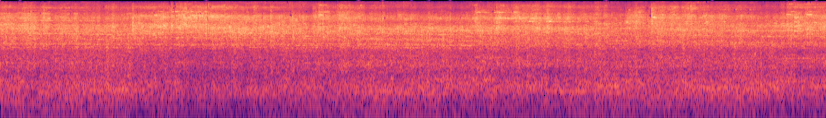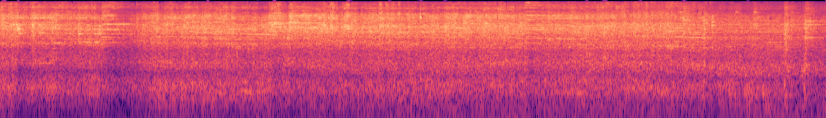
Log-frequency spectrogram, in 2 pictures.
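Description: Freight train wagons rolling past close by: a steady rumble and clatter of steel wheels on the rails. The sound drops as the last car goes by near the end.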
